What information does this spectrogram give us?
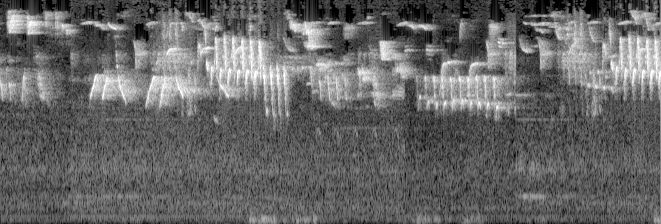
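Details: House wren singing while building its nest: bubbling, buzzy trilled phrases at high pitch tumble over one another almost continuously, with a steady low background hum throughout.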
